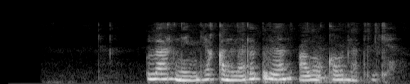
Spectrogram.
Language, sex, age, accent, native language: Uzbek, female, under 19, Andijon, Uzbek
